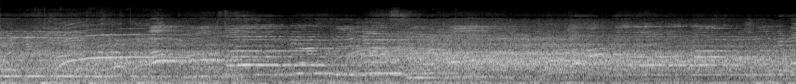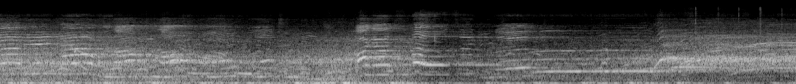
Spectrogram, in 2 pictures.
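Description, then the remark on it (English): A loud festival crowd at Coachella cheers and screams wildly at the end of the Walmart yodeling kid's Friday afternoon set, with high-pitched shrieks and whoops layered over a dense, sustained roar that dips briefly before surging again. “The crowd went so insane, cute.”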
